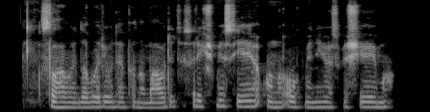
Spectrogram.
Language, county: Lithuanian, Kaunas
